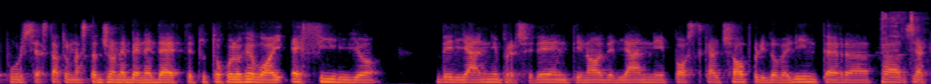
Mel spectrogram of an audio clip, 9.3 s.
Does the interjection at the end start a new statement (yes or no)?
no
